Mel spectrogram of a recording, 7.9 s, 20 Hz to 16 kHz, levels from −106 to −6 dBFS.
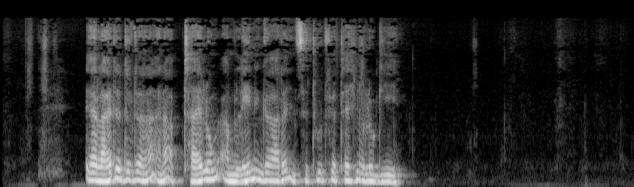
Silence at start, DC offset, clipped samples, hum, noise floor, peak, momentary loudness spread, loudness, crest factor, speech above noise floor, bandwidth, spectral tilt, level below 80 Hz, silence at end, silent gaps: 0.55 s; under 0.1%; under 0.1%; none; -78 dBFS; -8 dBFS; 8 LU; -23 LUFS; 16 dB; 56 dB; 11 kHz; -7 dB/octave; -58 dBFS; 2.9 s; none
